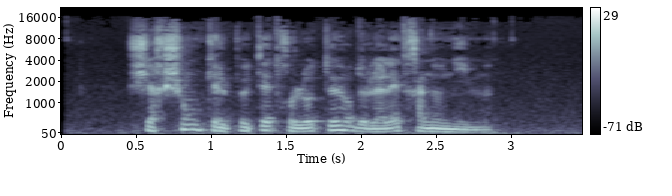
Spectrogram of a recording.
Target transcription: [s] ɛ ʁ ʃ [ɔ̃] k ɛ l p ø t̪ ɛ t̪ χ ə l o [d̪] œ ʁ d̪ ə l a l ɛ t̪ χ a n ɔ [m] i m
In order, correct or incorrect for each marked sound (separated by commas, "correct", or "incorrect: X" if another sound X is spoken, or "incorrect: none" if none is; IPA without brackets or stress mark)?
incorrect: ʃ, correct, incorrect: t̪, incorrect: n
